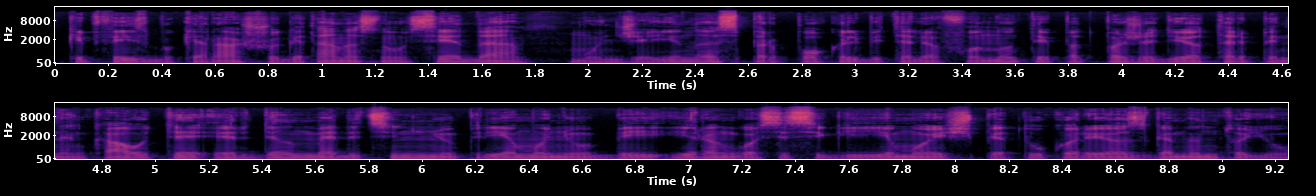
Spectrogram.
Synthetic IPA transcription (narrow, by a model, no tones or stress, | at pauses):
kɐɪpfʲɛɪzbʊkʲɛɾɑːʃuːɡʲɪt̪ɑːnɐsnɒʊsʲeːd̪ɐmʊnʲd͡ʒʲɛjɪnɐspʲɛɾpoːkɐlʲbʲiːt̪ʲɛlʲɛfonʊt̪ɐɪpːɐt̪̚pɐʒɐːd̪ʲeːjoːt̪ɐɾʲpʲɪnʲɪŋkɐʊt̪ʲɪʔɪɾd̪ʲeːlˠmʲɛd̪ʲɪt̪sʲɪnʲɪnʲuːpʲɾʲiɛmoːnʲuːbʲɛɪʔiːɾɐŋɡoːsɪsʲɪɡʲiːjɪmoːɪʃpʲiɛt̪uːkoɾʲɛjoːs̬ɡɐmʲɪnt̪oːjuː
